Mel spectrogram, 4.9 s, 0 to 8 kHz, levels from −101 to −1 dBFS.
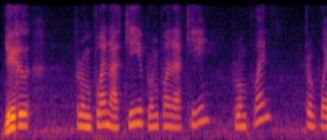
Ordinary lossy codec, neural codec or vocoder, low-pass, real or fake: none; codec, 16 kHz in and 24 kHz out, 0.8 kbps, FocalCodec, streaming, 65536 codes; 7.2 kHz; fake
